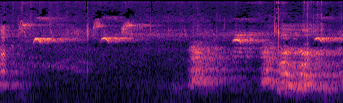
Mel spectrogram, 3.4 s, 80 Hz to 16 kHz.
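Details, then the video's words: Green parakeet being fed on day 49, giving harsh, raspy begging bursts: a short one near the middle, then a longer, louder grating run at the end, over thin high whistles in the background. "GreenParakeet Feeding"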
